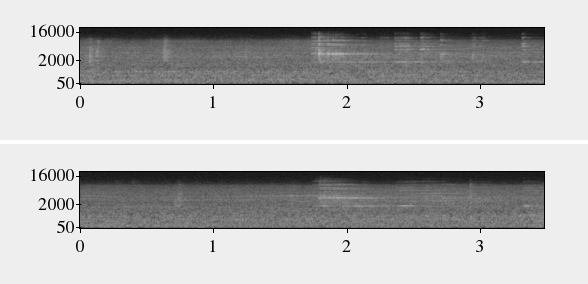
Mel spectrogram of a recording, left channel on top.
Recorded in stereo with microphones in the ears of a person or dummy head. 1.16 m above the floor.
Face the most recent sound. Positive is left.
turn(degrees=70)  # may be behind; listen again after turning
